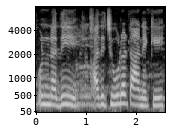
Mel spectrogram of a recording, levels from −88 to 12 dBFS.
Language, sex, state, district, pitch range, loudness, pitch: Telugu, female, Andhra Pradesh, Sri Satya Sai, 220-245 Hz, -12 LUFS, 235 Hz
